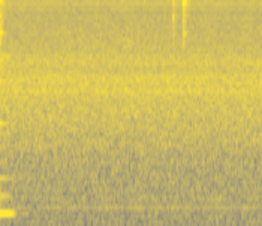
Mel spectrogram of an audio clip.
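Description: Steady background hiss with a faint, even hum: room tone, heard after the tail of a spoken word right at the start, with one faint click about one and a half seconds in.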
